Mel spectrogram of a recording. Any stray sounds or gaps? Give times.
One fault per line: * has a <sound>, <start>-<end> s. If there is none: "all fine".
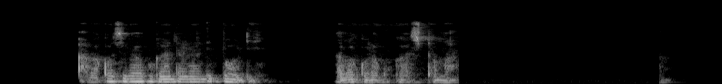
all fine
